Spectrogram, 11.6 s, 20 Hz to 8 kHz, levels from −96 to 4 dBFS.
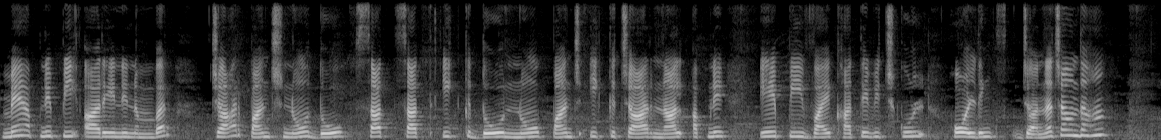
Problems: background sounds at intervals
